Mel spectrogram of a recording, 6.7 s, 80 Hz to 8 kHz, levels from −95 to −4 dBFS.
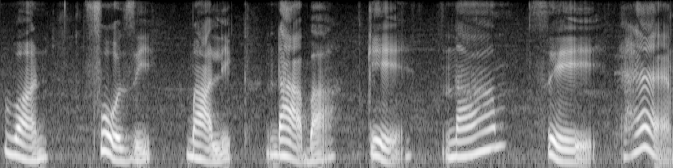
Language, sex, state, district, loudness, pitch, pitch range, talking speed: Hindi, female, Haryana, Rohtak, -15 LUFS, 235 Hz, 225-265 Hz, 70 wpm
